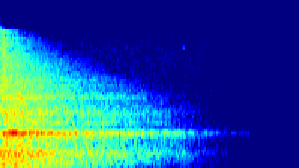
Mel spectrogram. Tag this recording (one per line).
metallic
drum
metal
percussion
field-recording
hit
